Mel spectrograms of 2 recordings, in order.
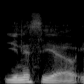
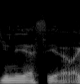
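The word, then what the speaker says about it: UniSEO: So actually, I tend to pronounce it Unisio, even though most people read it as Uni SEO.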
